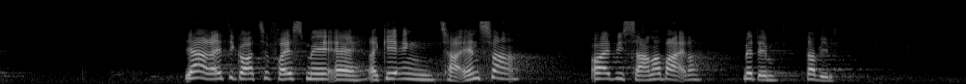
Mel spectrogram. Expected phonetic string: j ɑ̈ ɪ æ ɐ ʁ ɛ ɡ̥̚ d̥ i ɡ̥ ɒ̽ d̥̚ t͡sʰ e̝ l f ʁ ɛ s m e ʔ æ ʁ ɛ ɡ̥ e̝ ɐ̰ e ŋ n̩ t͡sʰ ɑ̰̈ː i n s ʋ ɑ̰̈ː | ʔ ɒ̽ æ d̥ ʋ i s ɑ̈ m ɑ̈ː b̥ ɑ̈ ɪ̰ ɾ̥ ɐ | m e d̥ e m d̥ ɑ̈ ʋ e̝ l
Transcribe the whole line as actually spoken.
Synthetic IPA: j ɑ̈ ɪ æ ɐ ʁ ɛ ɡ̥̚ d̥ i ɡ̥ ɒ̽ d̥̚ t͡sʰ e̝ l f ʁ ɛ s m e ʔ æ ʁ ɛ ɡ̥ e̝ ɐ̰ e ŋ n̩ t͡sʰ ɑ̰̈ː æ n s ʋ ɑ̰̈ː | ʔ ɒ̽ æ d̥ ʋ i s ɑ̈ m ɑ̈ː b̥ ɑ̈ ɪ̰ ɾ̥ ɐ | m e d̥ e m d̥ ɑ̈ ʋ e̝ l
